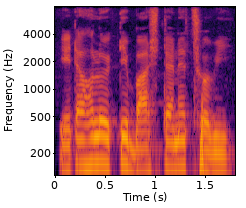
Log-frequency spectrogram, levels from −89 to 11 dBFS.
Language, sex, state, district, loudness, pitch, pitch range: Bengali, female, West Bengal, Alipurduar, -15 LUFS, 130 Hz, 115-145 Hz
